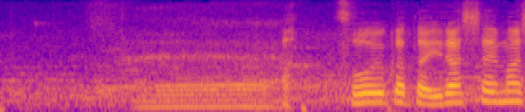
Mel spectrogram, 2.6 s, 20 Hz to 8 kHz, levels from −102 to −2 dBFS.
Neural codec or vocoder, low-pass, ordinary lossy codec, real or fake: none; none; none; real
